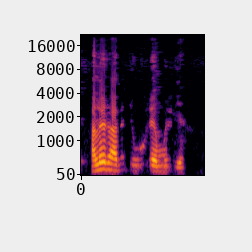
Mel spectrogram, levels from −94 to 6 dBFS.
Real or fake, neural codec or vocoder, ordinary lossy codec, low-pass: real; none; none; 19.8 kHz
